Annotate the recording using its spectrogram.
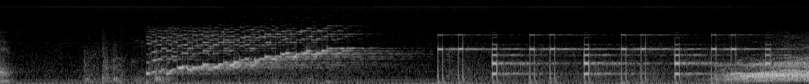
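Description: Game-show synthesizer sound effects: a quick rising run of electronic notes, then a string of short, evenly pitched electronic beeps as the chosen letter is revealed in the puzzle.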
